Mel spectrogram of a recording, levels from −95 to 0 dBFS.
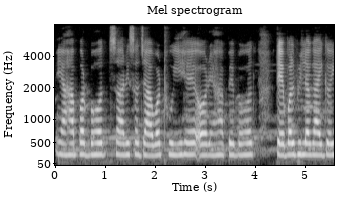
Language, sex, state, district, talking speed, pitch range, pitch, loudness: Hindi, female, Jharkhand, Palamu, 160 wpm, 240-250 Hz, 245 Hz, -17 LUFS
